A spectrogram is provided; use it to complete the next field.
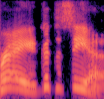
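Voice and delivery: very high-pitched, gruff soldier-type military voice. Voicing a gruff military character greeting Ray with arms spread: gruff military character voice. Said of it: "he is kind of a gruff military style person".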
